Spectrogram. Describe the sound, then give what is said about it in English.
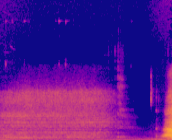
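A big deep breath drawn in as a soft, steady airy rush lasting over a second, fading into a short silence before another louder breath begins. “Big deep breath.”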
